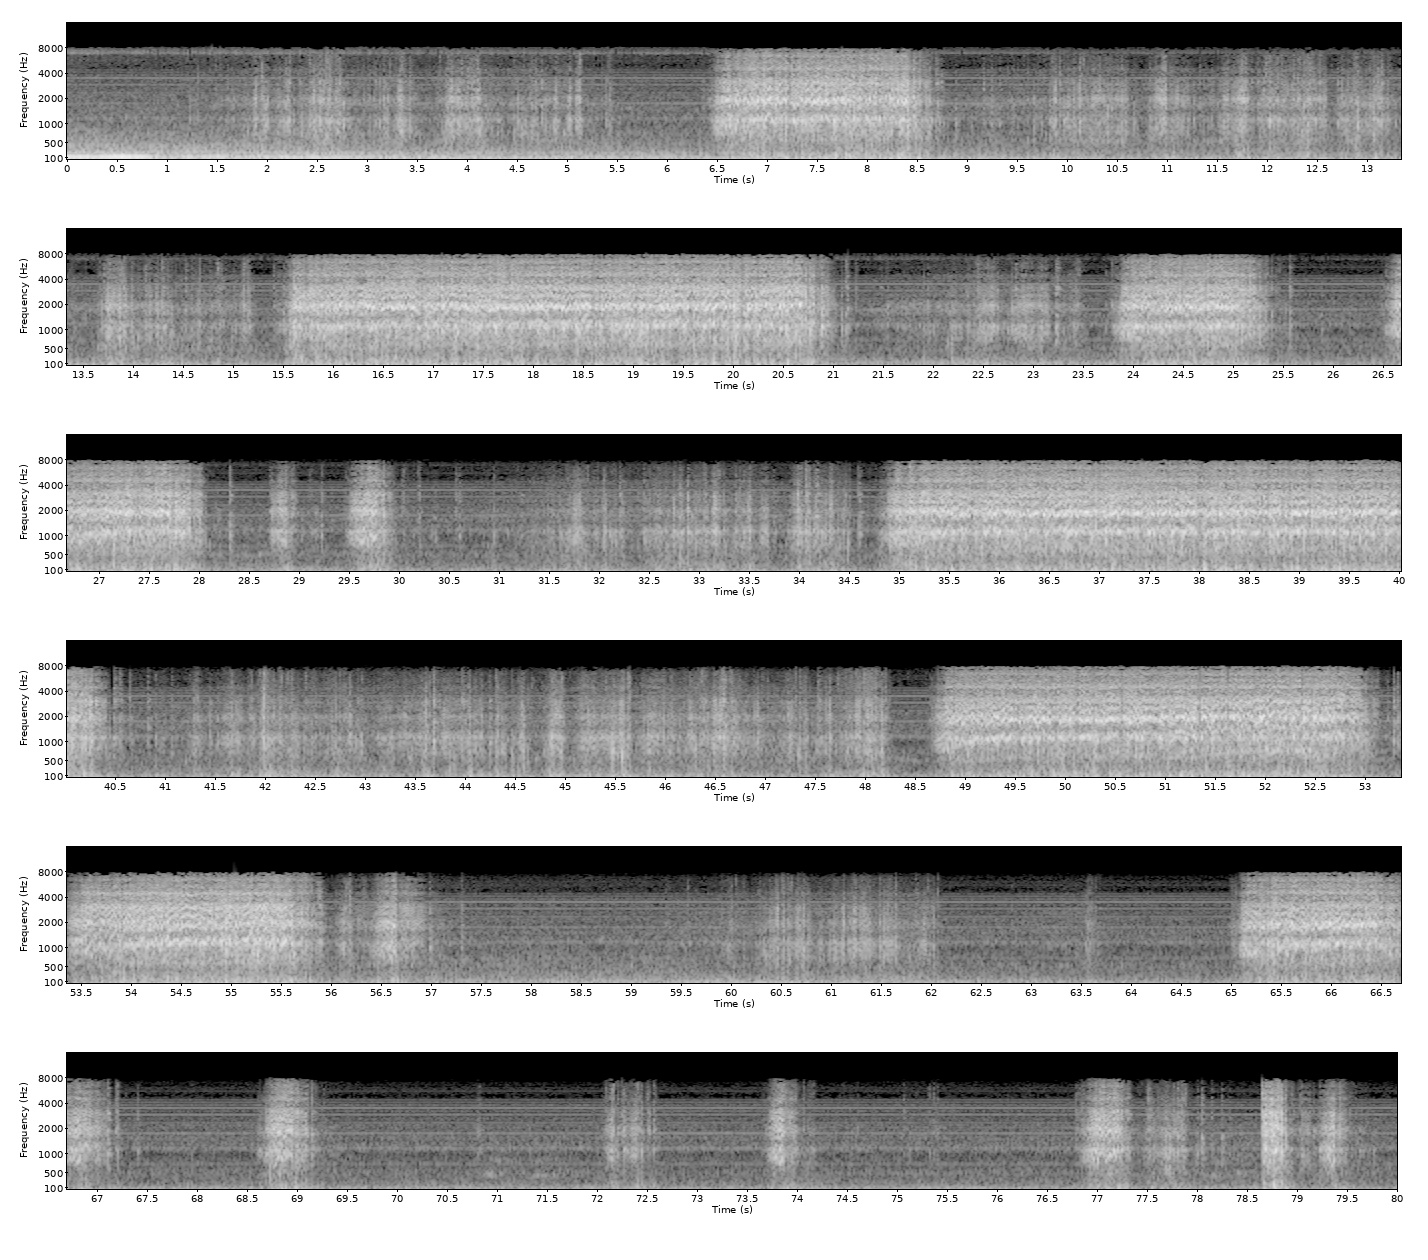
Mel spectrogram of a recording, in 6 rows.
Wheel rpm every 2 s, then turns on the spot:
0, 20, 10, 100, 60, 30, 20, 40, 160, 170, 60, 20, 70, 90, 20, 10, 20, 70, 160, 160, 40, 20, 20, 20, 80, 160, 110, 130, 20, 0, 10, 0, 60, 40, 20, 0, 10, 0, 20, 30.
2-6 8-14 20-22 30-34 40-48 60-62 76-78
